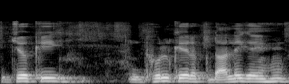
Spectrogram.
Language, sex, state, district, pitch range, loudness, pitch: Hindi, male, Uttar Pradesh, Lucknow, 130-145 Hz, -15 LUFS, 140 Hz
